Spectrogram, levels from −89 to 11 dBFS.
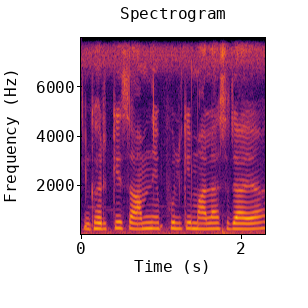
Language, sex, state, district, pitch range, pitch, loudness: Hindi, female, Odisha, Malkangiri, 225-240 Hz, 230 Hz, -14 LUFS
